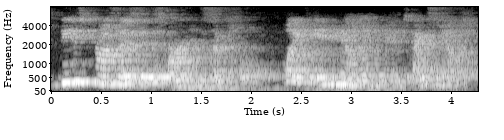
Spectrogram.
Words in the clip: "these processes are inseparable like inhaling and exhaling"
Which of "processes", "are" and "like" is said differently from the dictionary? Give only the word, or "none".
none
